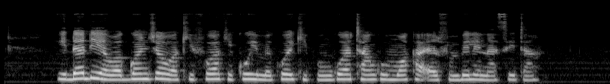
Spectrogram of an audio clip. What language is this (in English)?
Swahili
